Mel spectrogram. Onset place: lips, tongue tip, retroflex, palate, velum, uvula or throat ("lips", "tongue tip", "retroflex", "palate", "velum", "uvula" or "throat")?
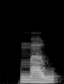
lips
